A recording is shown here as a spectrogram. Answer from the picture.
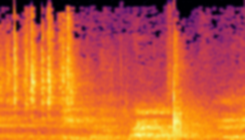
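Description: A handful of dice rattling and clattering onto a tabletop: a quick run of small clicks, then one more sharp click near the end, over background voices in a large room.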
